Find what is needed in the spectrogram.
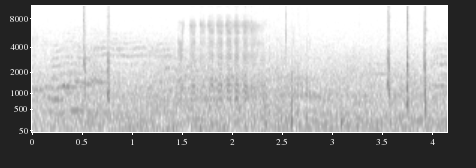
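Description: Goat bleating: one wavering bleat about midway, with fainter bleating near the start. A few sharp clicks sound shortly after the start and again just before the end.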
